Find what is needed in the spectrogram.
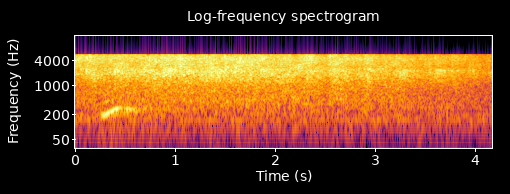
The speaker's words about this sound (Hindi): इसके आप सब मुबारक के पात्र हैं। हाँ, अच्छी तरह भले ताली बजाओ अपने लिए।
